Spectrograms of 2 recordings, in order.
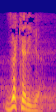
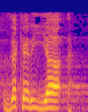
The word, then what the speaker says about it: زكرياء: وفي قراءة: وكفلها زكريا، وفي قراءة: زكرياء بالهمزة. زكريا في القرآن كله، زكريا تنطق زكريا، مثل نبي نبي، النبيون النبيين والنبيون، والنبيين والنبيين. فالقصد أن زكريا فيها قراءتان: زكريا وزكرياء.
